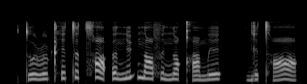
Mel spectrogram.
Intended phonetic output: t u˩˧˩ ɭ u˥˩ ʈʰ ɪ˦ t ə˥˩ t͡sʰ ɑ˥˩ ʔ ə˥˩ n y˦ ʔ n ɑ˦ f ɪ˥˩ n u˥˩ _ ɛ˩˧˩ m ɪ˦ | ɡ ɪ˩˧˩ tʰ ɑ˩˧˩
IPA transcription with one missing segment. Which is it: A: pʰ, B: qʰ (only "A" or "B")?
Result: B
